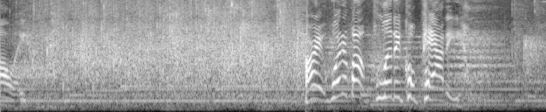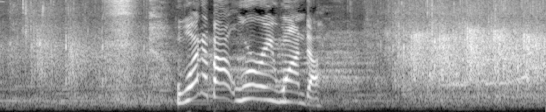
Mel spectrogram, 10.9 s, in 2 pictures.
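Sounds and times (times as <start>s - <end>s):
speech: 0.0s - 0.9s, 3.0s - 5.0s, 7.2s - 8.8s
crowd clapping: 0.0s - 3.9s, 5.0s - 7.0s, 9.0s - 10.9s.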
